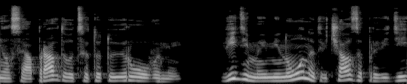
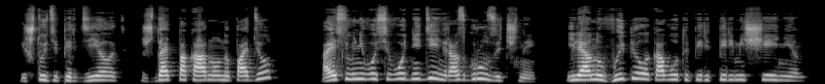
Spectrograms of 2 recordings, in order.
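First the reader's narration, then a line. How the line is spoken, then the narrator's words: Irritated curt remark. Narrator (Russian): Раздраженно бросил отмороженный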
